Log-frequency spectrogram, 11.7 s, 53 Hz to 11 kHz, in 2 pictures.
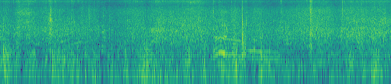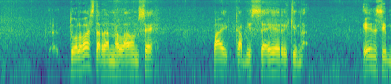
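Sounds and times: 
cold wind buffeting microphone on a lakeside shore: 0:00.0 - 0:11.7
faint lapping of lake water: 0:00.0 - 0:11.7
speech: 0:06.9 - 0:08.3, 0:09.1 - 0:10.6, 0:11.3 - 0:11.7.

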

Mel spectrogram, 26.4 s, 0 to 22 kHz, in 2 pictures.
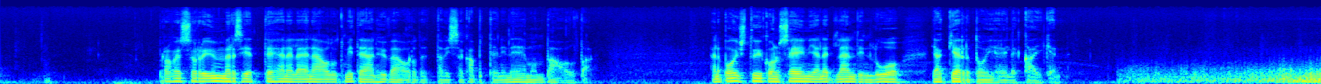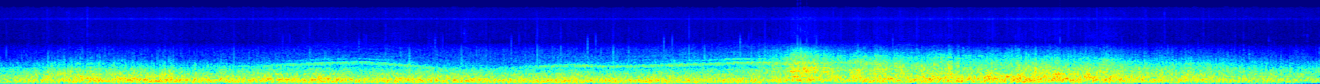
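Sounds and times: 
speech: 0:01.6 - 0:06.0, 0:07.1 - 0:11.5
dense rushing storm wind: 0:11.0 - 0:26.4
rough heaving sea: 0:11.2 - 0:26.4
rumbling low thunder: 0:11.2 - 0:26.4.

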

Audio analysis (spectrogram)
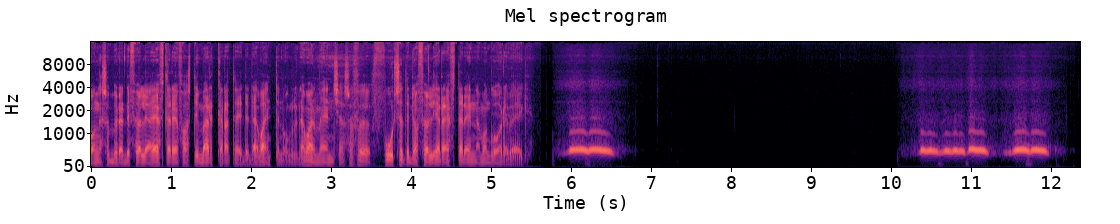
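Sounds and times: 
speech: 0:00.0 - 0:05.6
distant Ural owl hooting: 0:05.8 - 0:06.7, 0:10.2 - 0:12.2.

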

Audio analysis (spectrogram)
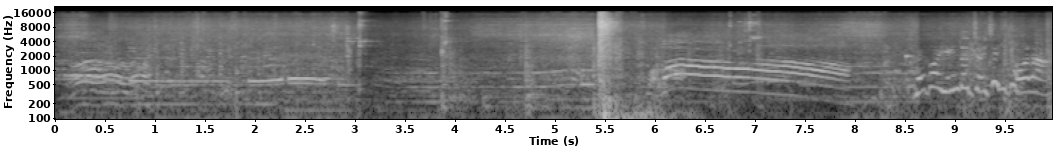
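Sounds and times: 
people talking and calling out outdoors: 0:00.0 - 0:09.9
rush of hissing steam from popcorn cannon: 0:00.0 - 0:09.9
pressurized popcorn cannon bursting open with a boom: 0:05.4 - 0:06.4.

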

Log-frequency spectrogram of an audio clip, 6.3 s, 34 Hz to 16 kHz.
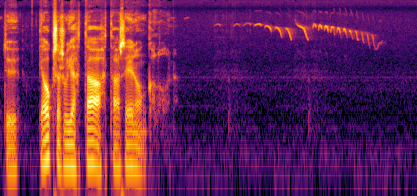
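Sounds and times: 
speech: 0:00.1 - 0:02.4
Eurasian treecreeper calling: 0:03.2 - 0:05.8.

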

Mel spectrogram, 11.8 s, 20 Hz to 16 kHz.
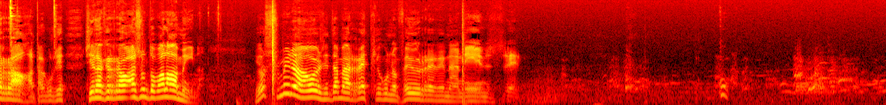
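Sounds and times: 
speech: 0:00.0 - 0:02.8, 0:03.4 - 0:07.0, 0:09.6 - 0:09.8
steady hiss: 0:00.0 - 0:10.7
faint dog barks: 0:07.4 - 0:11.8.

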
